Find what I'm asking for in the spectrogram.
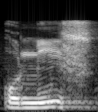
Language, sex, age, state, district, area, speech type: Hindi, male, 60+, Uttar Pradesh, Prayagraj, rural, spontaneous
